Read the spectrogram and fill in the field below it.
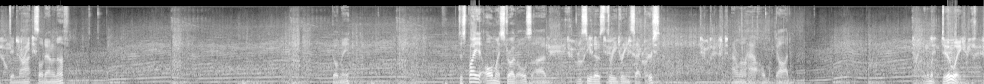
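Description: A rally car's engine revs up and down as it races along.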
